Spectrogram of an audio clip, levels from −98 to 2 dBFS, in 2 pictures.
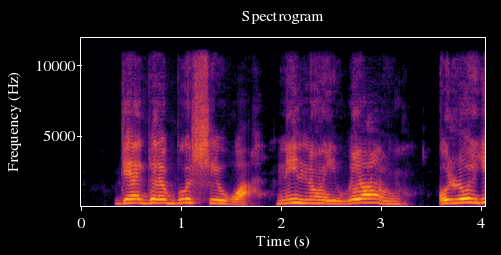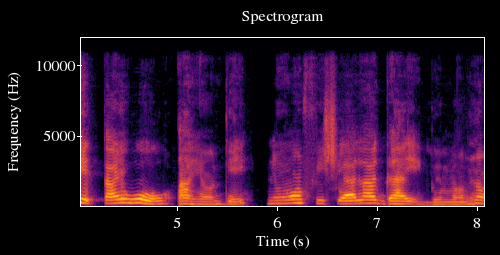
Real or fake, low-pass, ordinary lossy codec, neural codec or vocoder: fake; 10.8 kHz; none; codec, 24 kHz, 1.5 kbps, HILCodec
